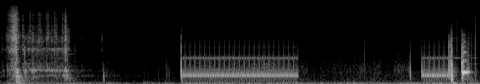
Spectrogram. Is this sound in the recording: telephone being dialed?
yes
